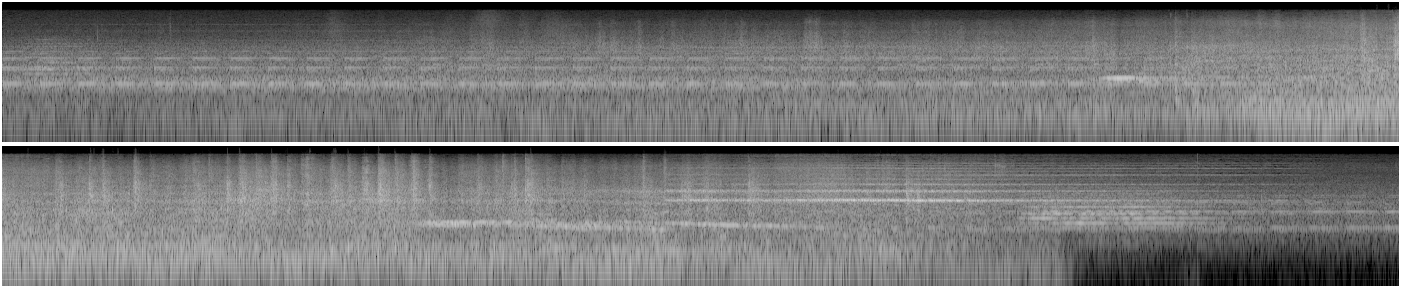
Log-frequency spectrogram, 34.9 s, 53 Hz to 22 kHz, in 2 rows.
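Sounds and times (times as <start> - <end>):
level-crossing warning bell: 0.0 - 19.9, 22.0 - 34.9
electric train passing: 0.0 - 34.9
wheel clatter over rail joints: 16.9 - 24.5
tone falling in pitch: 28.6 - 34.1.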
